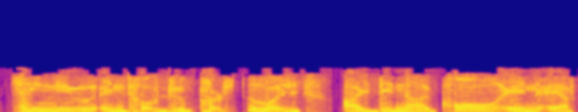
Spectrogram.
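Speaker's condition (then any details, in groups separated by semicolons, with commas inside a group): Cerebral palsy; speech impediment noted by audience member, voice sounds typical of cerebral palsy to hosts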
